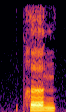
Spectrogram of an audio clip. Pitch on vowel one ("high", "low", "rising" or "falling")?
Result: low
